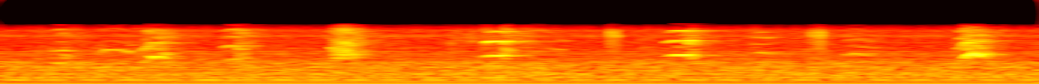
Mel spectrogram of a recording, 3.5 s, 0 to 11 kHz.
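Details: Belgian Malinois Shepherd pups aged ten weeks, Williston, Florida, April 2015. Sparse thin whimpers and short squeaky yips sound about once a second against a constant low hum.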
